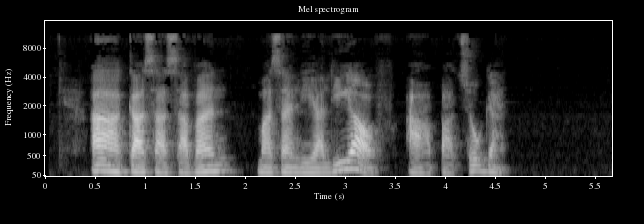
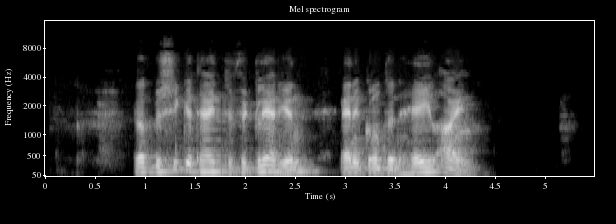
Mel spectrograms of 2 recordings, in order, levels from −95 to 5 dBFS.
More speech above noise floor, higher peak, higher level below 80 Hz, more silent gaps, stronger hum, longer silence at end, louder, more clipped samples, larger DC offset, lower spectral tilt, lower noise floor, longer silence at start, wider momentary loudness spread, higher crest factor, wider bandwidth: second, 54 dB vs over 72 dB; about the same, 0 dBFS vs -2 dBFS; second, -62 dBFS vs -46 dBFS; neither; neither; about the same, 1.1 s vs 1.2 s; second, -22 LUFS vs -18 LUFS; neither; neither; second, -5.5 dB/octave vs -7 dB/octave; second, -75 dBFS vs under -90 dBFS; second, 0.45 s vs 0.9 s; first, 15 LU vs 8 LU; about the same, 22 dB vs 18 dB; first, 11.5 kHz vs 7.4 kHz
